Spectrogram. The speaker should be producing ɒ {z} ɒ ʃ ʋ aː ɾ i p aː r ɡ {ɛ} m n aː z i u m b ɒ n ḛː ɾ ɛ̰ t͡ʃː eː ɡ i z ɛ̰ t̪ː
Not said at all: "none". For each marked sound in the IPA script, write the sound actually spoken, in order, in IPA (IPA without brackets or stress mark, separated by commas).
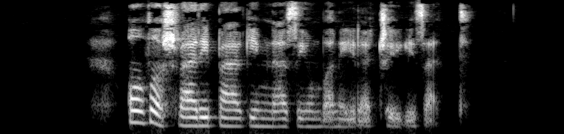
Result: v, i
